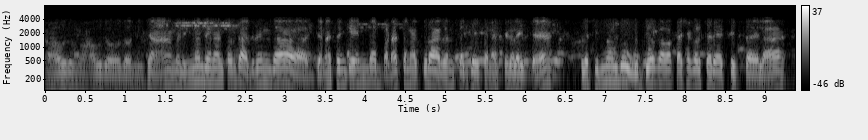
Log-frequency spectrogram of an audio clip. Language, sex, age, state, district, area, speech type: Kannada, male, 18-30, Karnataka, Mandya, rural, conversation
